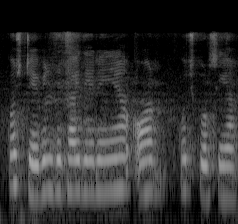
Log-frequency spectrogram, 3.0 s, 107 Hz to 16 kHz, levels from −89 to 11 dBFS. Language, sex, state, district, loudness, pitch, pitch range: Hindi, female, Uttar Pradesh, Jalaun, -33 LUFS, 225 Hz, 205-225 Hz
